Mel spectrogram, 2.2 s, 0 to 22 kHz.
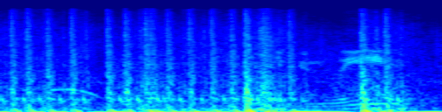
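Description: Gunfire in the military shooter ArmA 3: a dense burst of rapid shots cracking in quick succession, loud and close, with a few heavier reports standing out.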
